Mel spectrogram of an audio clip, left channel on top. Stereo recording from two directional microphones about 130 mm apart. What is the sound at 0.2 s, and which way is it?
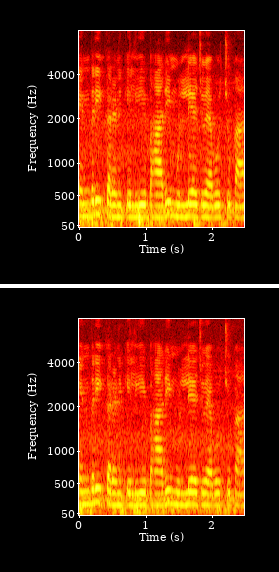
Speech, 45° left (ahead or behind).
